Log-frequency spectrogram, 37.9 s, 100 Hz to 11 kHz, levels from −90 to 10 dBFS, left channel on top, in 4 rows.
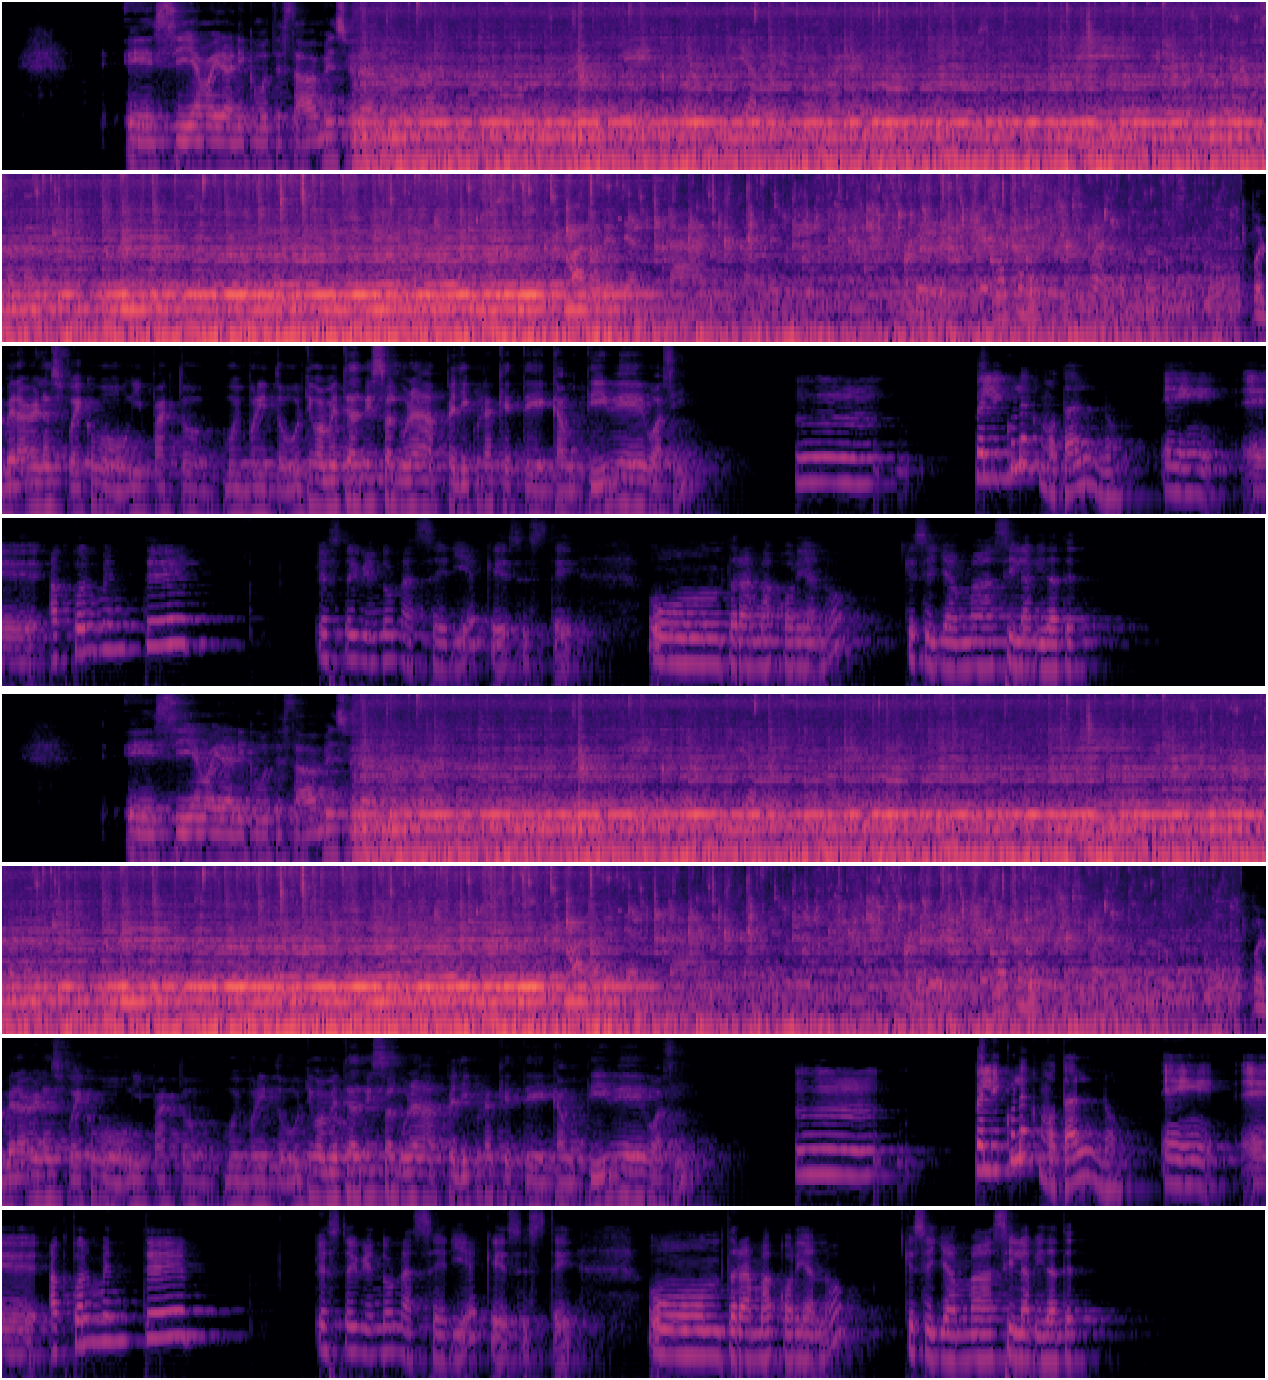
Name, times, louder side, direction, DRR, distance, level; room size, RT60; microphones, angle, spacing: voice 1, 0.1-0.5 0.9-11.6 12.1-13.3 13.6-24.1, left 2 dB, 35° left, 5 dB, 1.3 m, -46 dB
sound 1, 2.6-18.8, equal, 5° left, 0.3 m, -32 dB
voice 2, 24.9-25.7 26.2-27.3 27.6-29.8 30.8-34.7 35.2-36.5, right 3 dB, 50° right, 10 dB, 0.9 m, -45 dB
15.5 x 6.2 x 6.8 m, 0.91 s
head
